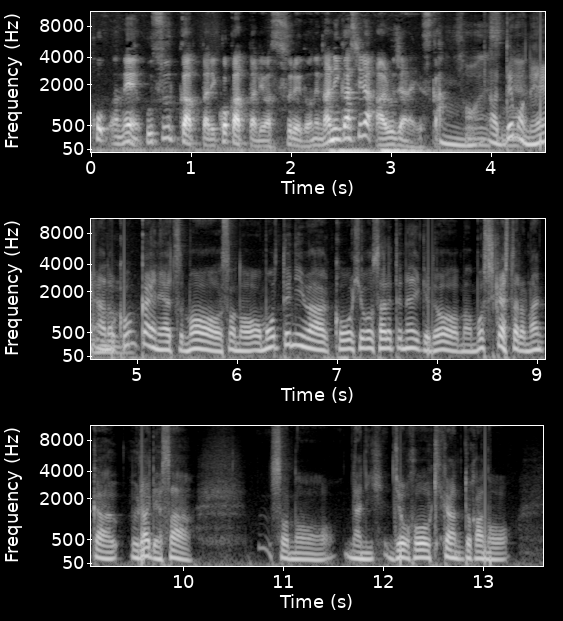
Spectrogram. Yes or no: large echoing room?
no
